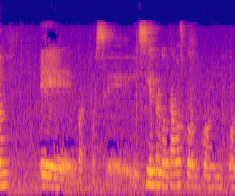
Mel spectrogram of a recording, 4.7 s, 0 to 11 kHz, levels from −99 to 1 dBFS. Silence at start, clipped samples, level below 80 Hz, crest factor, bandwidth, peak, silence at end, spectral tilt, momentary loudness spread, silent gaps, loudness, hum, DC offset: 0 s; under 0.1%; -56 dBFS; 16 dB; 7.8 kHz; -6 dBFS; 0 s; -4 dB/octave; 15 LU; none; -23 LUFS; none; under 0.1%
